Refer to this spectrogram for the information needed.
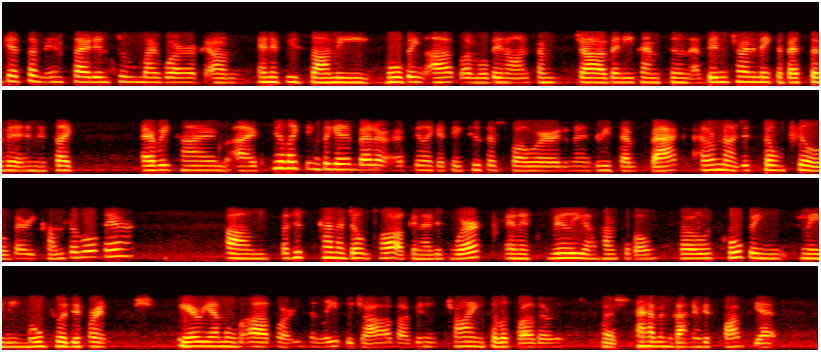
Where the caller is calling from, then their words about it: New York, United States; I'm calling from New York.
